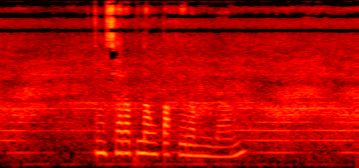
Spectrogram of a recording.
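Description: A woman speaks briefly and softly close to the microphone.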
